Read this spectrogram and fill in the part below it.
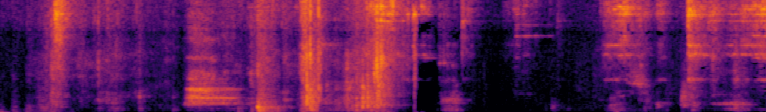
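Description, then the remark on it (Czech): Keys jangle and clink in short, irregular bursts as someone rummages through them searching for them, with brief pauses and soft handling noises between. “Já jsem totiž zapomněla klíče a počítala jsem si ho a samozřejmě, jak je mým dobrým zvykem, zapomněla jsem je vrátit.”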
